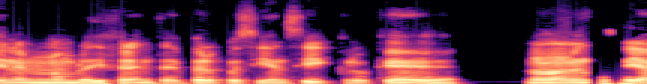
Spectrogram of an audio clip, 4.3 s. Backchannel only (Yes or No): Yes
